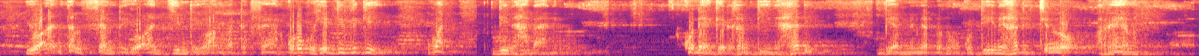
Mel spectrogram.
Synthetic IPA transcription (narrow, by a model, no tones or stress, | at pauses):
jɔʔantanfɛndɛjɔ̰ʔand͡ʒindɛjɔ̰a̰nwadːɛkɔ̥fɛankɔɗɔkɔhedːiliɡɛwatdiːnɛhaɗa̰ːniŋ | kɔɗɛɡɛɗɛtamdiːnɛɦaɗimbiamːinɛ̰ɗːɔnɔnkɔdiːnɛɦaɗitinːɔɾɛːnam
